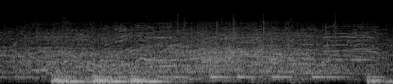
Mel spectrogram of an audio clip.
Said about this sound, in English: You know, there are times when you have your beers and hot dogs, and times when you cheer, times when you pay attention to what's going on, and times when you don't. You'll also hear audiences during these performances yelling out, Narita ya!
